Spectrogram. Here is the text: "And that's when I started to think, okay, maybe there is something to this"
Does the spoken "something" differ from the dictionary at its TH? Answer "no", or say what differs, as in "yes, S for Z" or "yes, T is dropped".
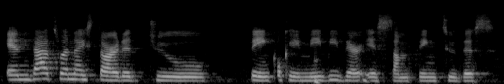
no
